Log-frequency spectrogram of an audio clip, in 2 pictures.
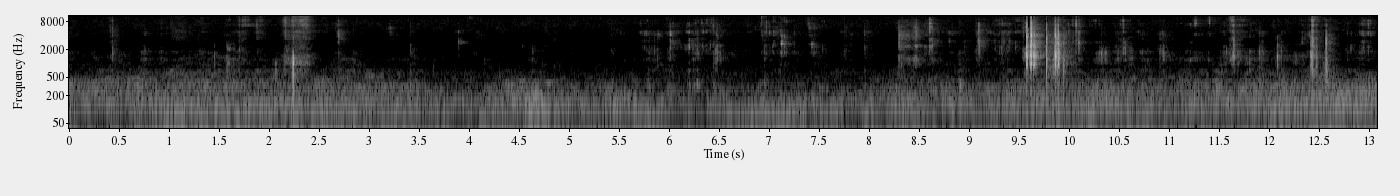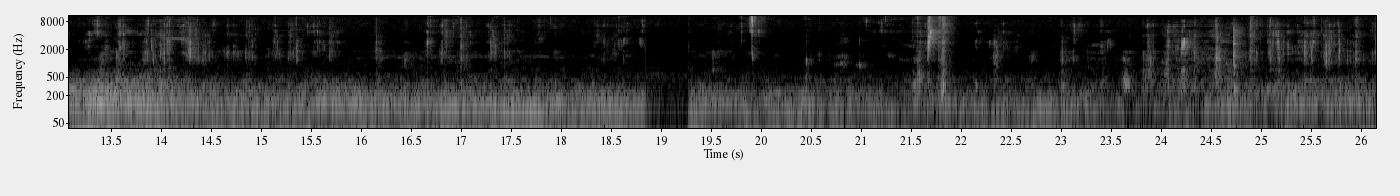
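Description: Close-miked chewing of soft soup dumplings, continuous and wet, with a few sharp clicks of the spoon against the glass dish, the loudest about ten seconds in.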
